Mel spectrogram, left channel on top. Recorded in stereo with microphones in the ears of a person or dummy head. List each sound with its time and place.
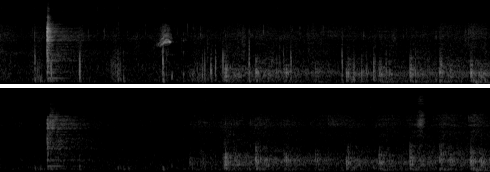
0.5 s a snare drum: 85° left, 0.8 m
1.9 s running footsteps: 10° right (ahead or behind), 2.5 m; by 4.9 s 5° left (ahead or behind), 4 m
